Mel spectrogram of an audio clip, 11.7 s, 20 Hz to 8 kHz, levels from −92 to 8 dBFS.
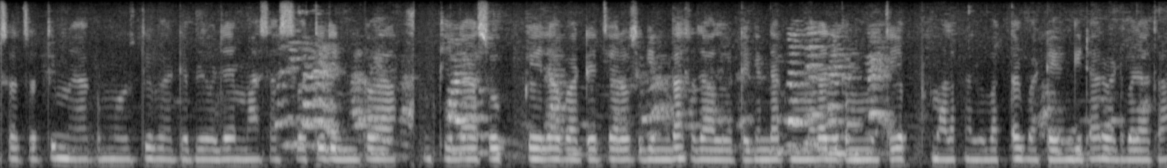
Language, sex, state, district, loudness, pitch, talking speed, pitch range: Bhojpuri, female, Uttar Pradesh, Deoria, -21 LUFS, 180 Hz, 130 wpm, 180-185 Hz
